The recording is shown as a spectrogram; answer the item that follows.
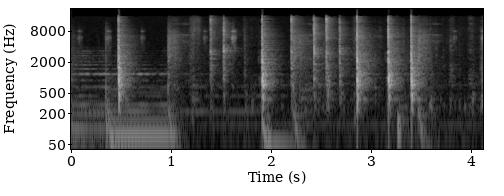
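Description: Irregular sharp clicks and knocks from a countertop blender's front-panel controls being pressed over and over, with the motor not starting: the user is not sure how to work the blender.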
